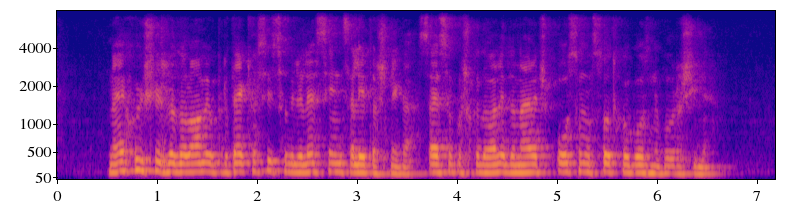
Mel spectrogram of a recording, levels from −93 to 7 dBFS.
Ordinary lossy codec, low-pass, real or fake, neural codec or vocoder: Opus, 24 kbps; 7.2 kHz; fake; codec, 24 kHz, 3.1 kbps, DualCodec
